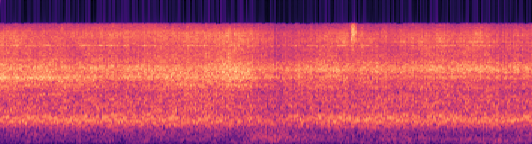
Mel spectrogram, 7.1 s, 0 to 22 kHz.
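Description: Jet engines of a taxiing Citilink Airbus A320 running at idle: a loud, steady rushing drone.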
